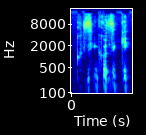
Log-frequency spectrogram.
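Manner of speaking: unvoiced-sounding hushed aside; whisper. Real, not acted. Muttering to friends after teasing, whispered. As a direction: drop right down into a whisper.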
